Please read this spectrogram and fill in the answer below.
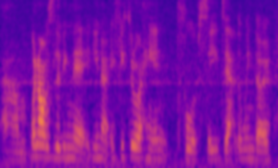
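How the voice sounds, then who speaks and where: An Australian woman talks as an interview guest, rambling through anecdotes with plenty of fillers. Her voice sits a touch low, with a faint hum of noise behind it. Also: fairly even intonation, a little fast, rough recording. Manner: chatty storyteller, many fillers. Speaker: author and guest. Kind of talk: casual interview chat.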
